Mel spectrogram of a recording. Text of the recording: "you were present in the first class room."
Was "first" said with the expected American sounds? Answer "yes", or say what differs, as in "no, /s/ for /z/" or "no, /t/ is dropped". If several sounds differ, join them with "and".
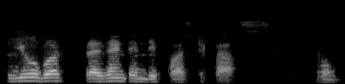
yes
